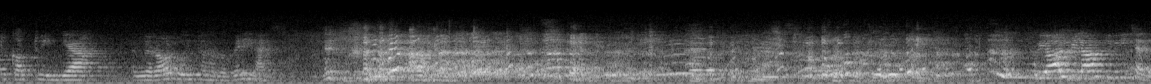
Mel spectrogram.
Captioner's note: laughter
